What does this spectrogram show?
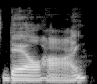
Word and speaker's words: Delhi: Okay, it's it's spelled like this. Dale High.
